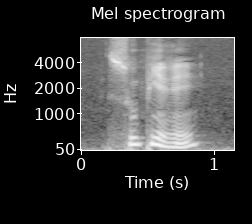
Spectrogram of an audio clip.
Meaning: 1. to sigh 2. to yearn, to long for
- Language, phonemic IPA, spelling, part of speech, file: French, /su.pi.ʁe/, soupirer, verb, Fr-soupirer.ogg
